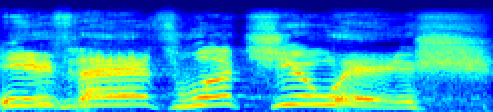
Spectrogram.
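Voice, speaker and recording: Shouting in a put-on character voice, a man reaches an extremely high pitch. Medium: read story. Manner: flat, formal, respectful.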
